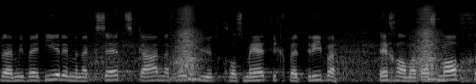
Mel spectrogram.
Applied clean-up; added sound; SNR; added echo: none; Sawing; 8 dB; none.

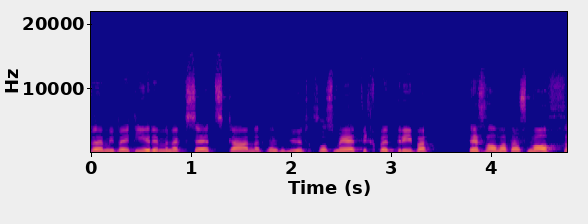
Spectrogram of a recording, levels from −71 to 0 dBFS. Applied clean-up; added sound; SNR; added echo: neural mask model DeepFilterNet 3.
